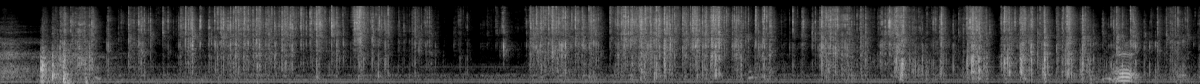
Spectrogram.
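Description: A plastic trading-card pack wrapper, from a Panini Complete basketball pack, being torn open and crinkled by hand: a dense, irregular crackling with short pauses.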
